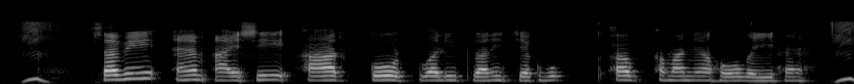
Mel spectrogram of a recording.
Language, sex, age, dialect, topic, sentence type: Hindi, female, 41-45, Garhwali, banking, statement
